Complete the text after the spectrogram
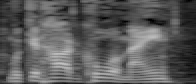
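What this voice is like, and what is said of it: Mock Boston-Mexican accent. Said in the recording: “my Boston Mexican accent”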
